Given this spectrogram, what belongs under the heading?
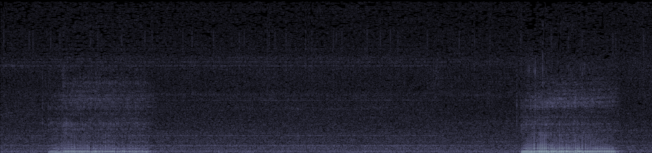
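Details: Snoring (owner jokes that someone else, not the owner, is the one snoring): two slow, rough, rattling snores on breathing in, several seconds apart, over quiet room hiss; ordinary snoring.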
